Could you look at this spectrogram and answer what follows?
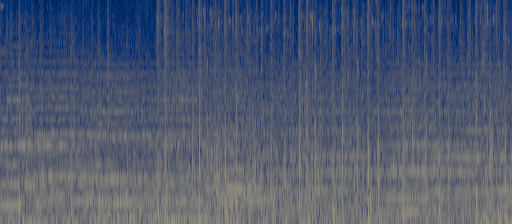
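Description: Steady clip-clop of a saddled horse's hooves in Skyrim, a brisk even rhythm close by over a continuous game ambience and music bed, with no talk over it.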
